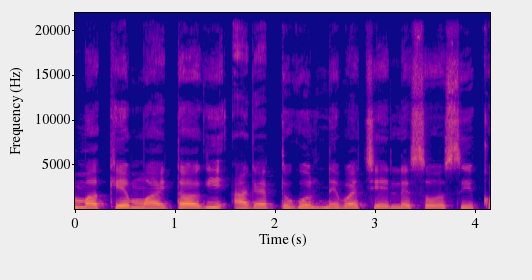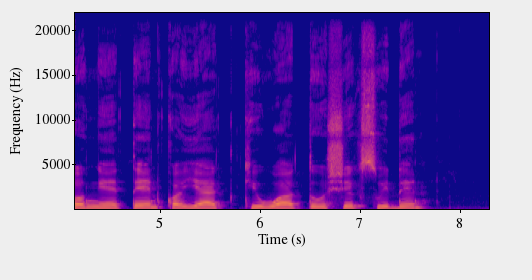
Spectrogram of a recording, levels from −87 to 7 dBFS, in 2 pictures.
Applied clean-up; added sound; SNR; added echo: none; none; none; none.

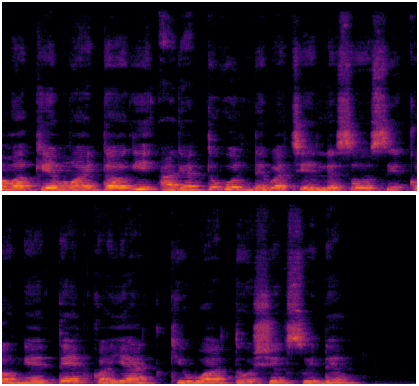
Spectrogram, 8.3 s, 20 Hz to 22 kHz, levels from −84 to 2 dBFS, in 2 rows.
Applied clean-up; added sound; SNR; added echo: none; none; none; reverberation time 0.3 s.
